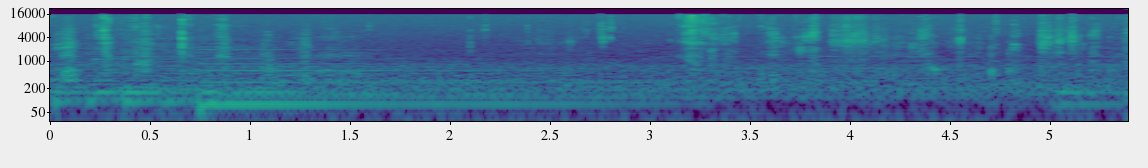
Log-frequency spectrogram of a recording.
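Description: Close-up chewing of a mouthful that includes a bitten kerupuk cracker, with scattered short crisp crunches and mouth clicks.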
